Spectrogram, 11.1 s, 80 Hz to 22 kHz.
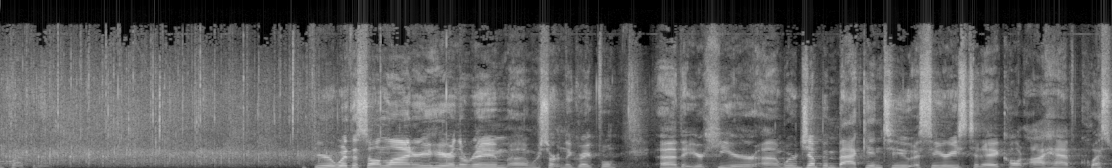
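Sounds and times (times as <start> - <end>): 
church congregation clapping for a worship band: 0.0 - 4.3
speech: 0.1 - 0.7, 3.0 - 11.1.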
